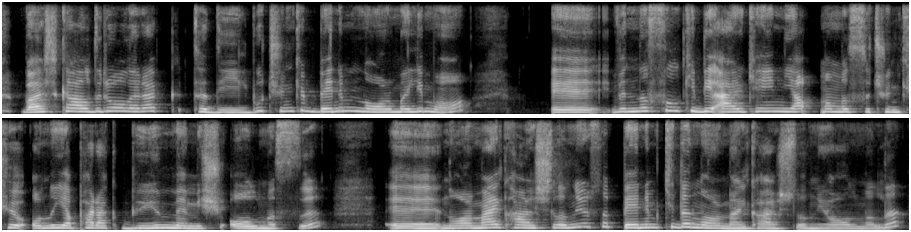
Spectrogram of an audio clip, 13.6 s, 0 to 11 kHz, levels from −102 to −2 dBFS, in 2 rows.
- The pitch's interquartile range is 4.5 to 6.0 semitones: Yes, average, 4.8 semitones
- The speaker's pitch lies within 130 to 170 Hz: No, very high, 265 Hz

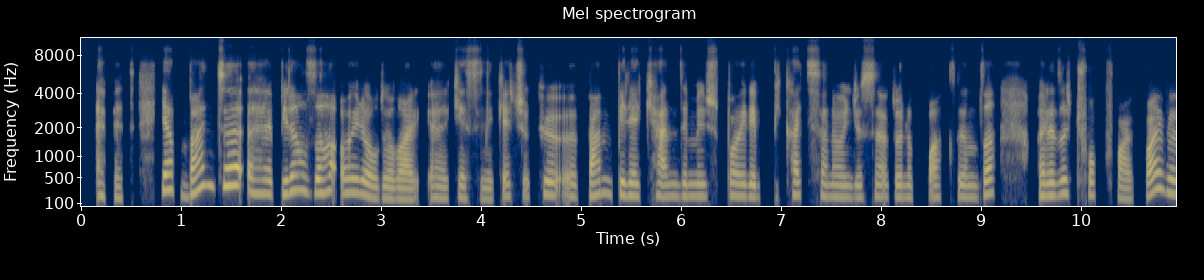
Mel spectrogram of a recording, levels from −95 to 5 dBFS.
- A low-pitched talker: No, high, 200 Hz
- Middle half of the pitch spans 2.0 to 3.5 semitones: No, average, 4.3 semitones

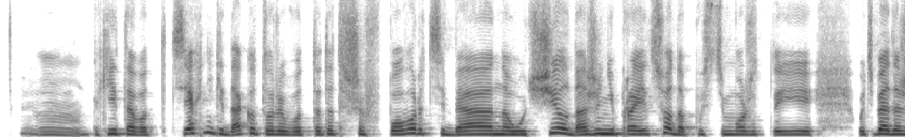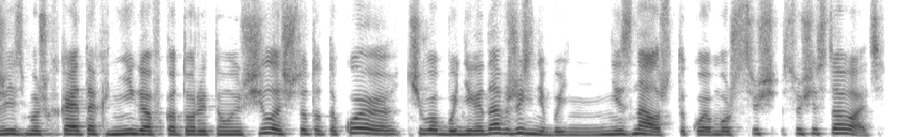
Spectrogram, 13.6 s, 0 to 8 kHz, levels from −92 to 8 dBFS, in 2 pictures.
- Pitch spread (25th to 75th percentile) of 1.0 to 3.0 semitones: Yes, narrow, 2.6 semitones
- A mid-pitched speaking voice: No, high, 205 Hz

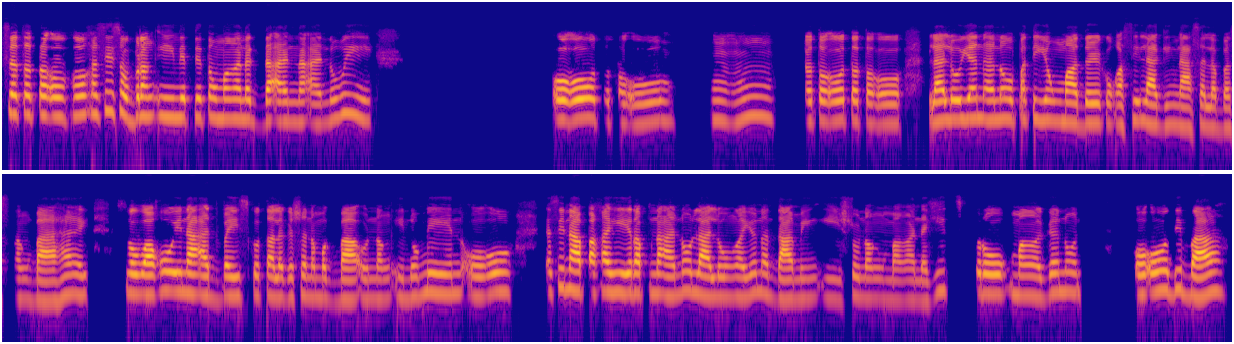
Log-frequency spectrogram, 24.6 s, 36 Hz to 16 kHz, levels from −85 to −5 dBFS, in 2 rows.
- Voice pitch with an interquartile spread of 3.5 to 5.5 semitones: No, average, 3.0 semitones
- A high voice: Yes, high, 215 Hz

